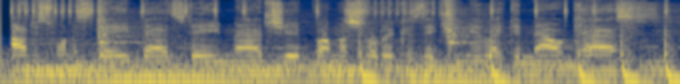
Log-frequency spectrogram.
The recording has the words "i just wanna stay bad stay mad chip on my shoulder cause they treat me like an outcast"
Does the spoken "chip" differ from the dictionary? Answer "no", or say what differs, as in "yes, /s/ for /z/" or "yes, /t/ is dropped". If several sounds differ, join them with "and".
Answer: yes, /ʃ/ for /tʃ/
